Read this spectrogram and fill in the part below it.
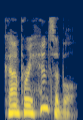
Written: comprehensible

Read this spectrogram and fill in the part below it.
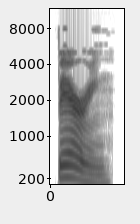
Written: bering

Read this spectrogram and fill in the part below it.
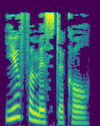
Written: euphemistical

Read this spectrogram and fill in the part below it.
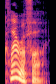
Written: clarify

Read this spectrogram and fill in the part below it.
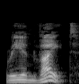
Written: reinvite

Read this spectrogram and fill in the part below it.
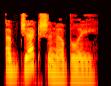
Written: objectionably

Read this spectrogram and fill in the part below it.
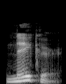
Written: nacre

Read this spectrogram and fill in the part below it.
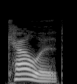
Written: khaled

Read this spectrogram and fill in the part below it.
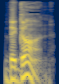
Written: begone

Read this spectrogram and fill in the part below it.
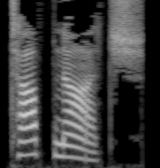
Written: top-notch

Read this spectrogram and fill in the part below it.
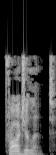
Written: fraudulent

